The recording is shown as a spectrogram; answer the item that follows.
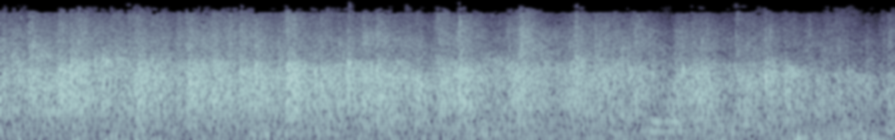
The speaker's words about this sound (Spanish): Vamos a darle, chicos, un fuerte aplauso a vuestras compañeras.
